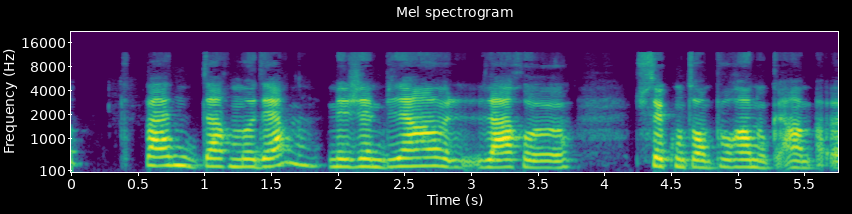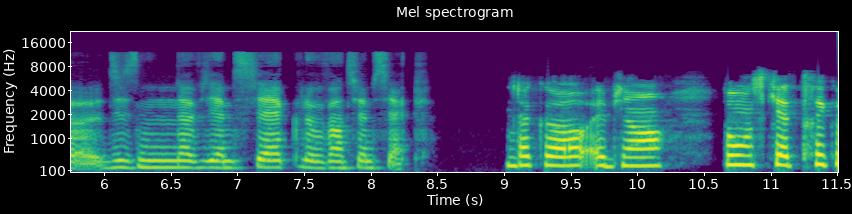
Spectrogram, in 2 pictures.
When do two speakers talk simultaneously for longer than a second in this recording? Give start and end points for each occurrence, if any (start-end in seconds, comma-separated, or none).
none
